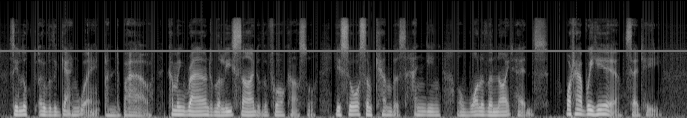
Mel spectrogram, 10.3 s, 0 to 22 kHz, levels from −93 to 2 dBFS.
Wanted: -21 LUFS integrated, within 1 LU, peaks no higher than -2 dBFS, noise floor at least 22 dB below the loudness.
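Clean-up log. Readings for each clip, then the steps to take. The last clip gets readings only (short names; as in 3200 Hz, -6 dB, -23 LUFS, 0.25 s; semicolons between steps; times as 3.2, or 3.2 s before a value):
ticks 42/s; steady tone 3700 Hz; tone level -44 dBFS; loudness -29.5 LUFS; peak -7.5 dBFS; loudness target -21.0 LUFS
-> de-click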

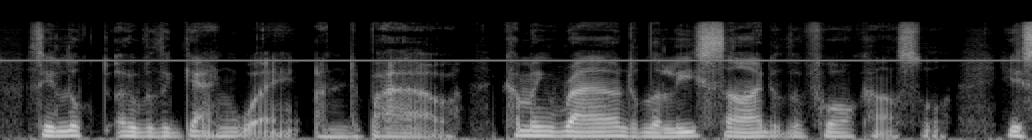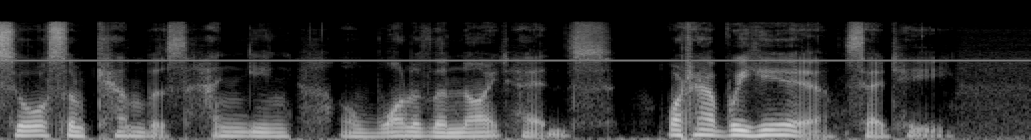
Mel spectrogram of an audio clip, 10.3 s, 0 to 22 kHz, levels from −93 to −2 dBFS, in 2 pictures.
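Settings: ticks 0/s; steady tone 3700 Hz; tone level -44 dBFS
-> notch 3700 Hz, Q 30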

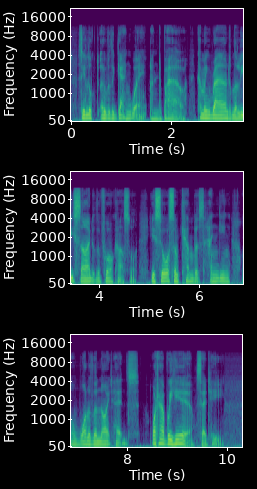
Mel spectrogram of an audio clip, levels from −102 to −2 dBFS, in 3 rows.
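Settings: steady tone none; loudness -29.5 LUFS; peak -7.5 dBFS; loudness target -21.0 LUFS
-> gain +8.5 dB; limiter -2 dBFS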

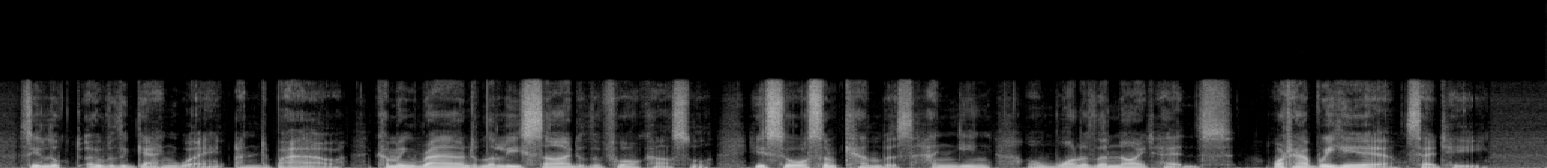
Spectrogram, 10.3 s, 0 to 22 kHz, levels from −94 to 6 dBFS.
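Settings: loudness -21.0 LUFS; peak -2.0 dBFS; noise floor -47 dBFS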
